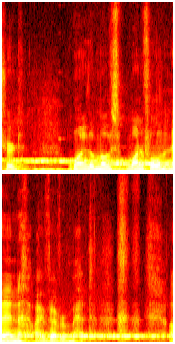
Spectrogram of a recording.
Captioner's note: chuckling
